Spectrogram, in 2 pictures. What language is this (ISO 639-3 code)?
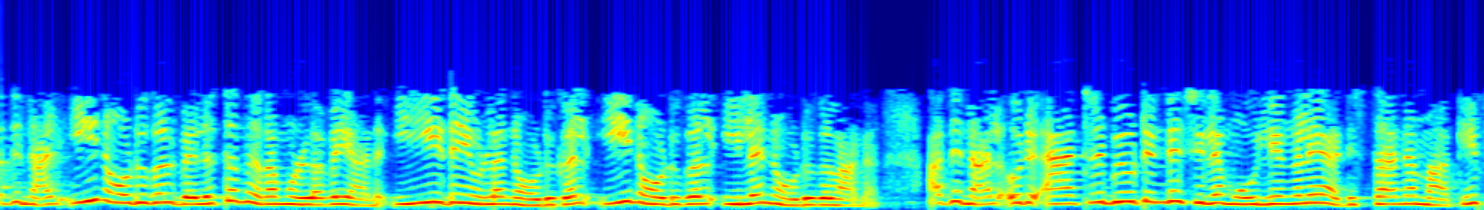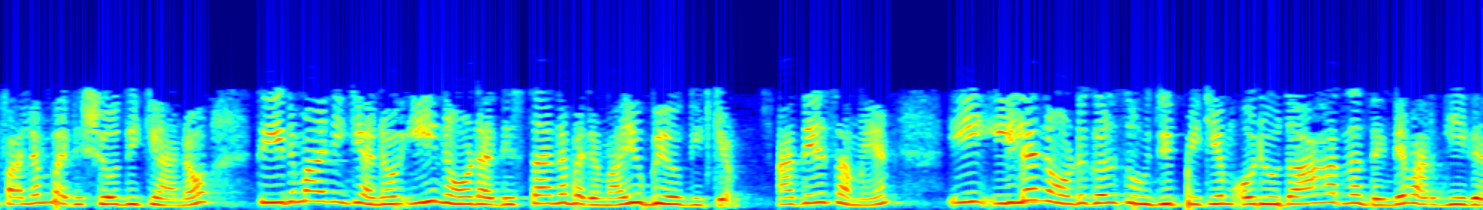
mal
